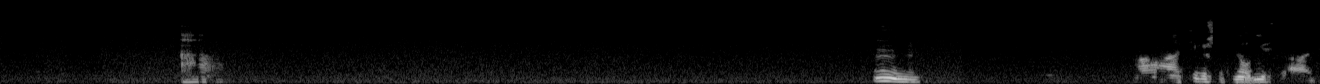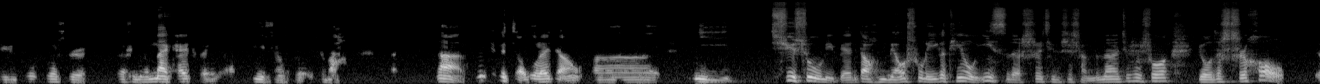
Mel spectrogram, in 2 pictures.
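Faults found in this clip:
Speech suppressed in double talk, 11.29–14.07, 14.36–16.67, 17.10–17.17, 17.55–17.63, 17.86–18.94, 19.10–19.81, 20.06–20.20 s. Speech dips by about 10 to 25 dB, roughly 7 s in total. Likely echo canceller attenuating near-end speech mistaken for loudspeaker echo.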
